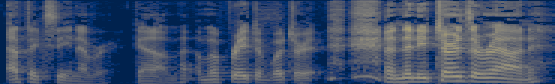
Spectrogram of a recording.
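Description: A man preaching a sermon in a conversational way that builds to excited emphasis. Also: mid-range voice, fast.

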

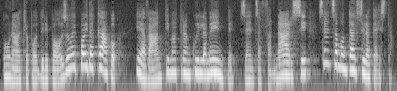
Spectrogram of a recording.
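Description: A woman's voice: medium pitch, big pitch swings, unhurried, hardly any pauses, a little mellow, pitched above the performer's own voice. Woman reading as a tender, ailing old teacher. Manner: tender, sighing, encouraging. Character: sick old male schoolteacher, affectionate and weary.

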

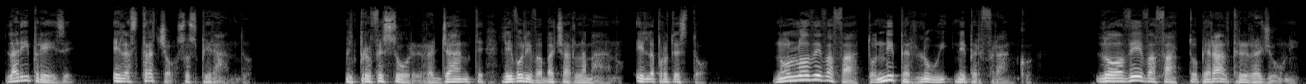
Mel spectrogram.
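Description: A man narrating an audiobook of a classic novel with a lively, theatrical delivery. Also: lowish voice, moderate pace, breathy edge, no echo, clean studio sound. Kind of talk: expressive reading of a classic novel.

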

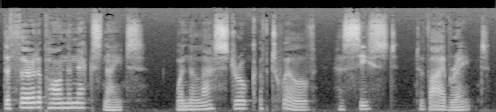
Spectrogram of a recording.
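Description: A man voicing the mournful, stern ghost of a dead miser, declaiming slowly with anguish. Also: mid-range voice, a little mellow, no echo, exaggerated voice.

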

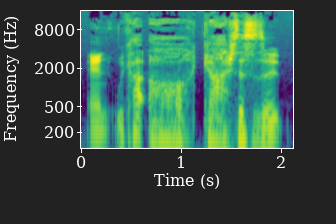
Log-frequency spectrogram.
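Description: A man's voice: mid-range voice, fairly even intonation, moderate pace, a little mellow, dry recording, clean studio sound. A young man hosting a podcast, telling a long story in casual chat, full of fillers. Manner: rambling storyteller, many fillers. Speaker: podcast co-host.

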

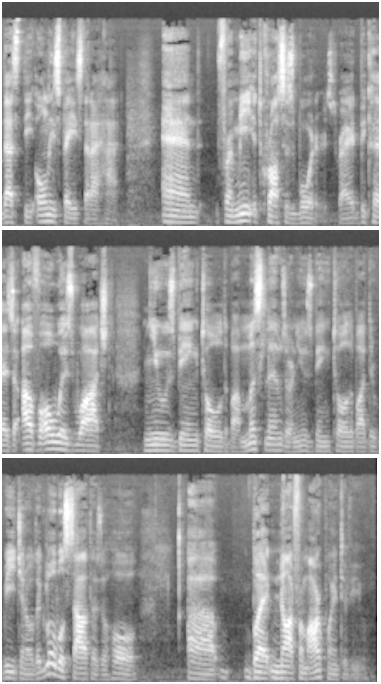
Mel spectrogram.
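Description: Deep-voiced Sudanese man, halting speech. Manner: repeats words while thinking, many "you know"s. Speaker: guest cartoonist. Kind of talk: conversational interview answers.

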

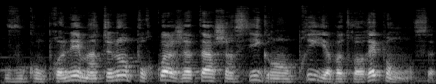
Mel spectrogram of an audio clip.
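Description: A woman's voice: low-pitched, expressive, a little slow, darkish tone, pitched below the performer's own voice. A woman doing a grave, firm male detective.

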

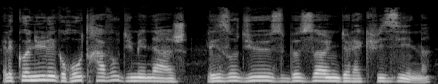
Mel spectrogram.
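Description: A woman narrating a classic short story in a measured, expressive reading voice. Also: low-pitched. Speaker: audiobook narrator. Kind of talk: literary narration.

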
